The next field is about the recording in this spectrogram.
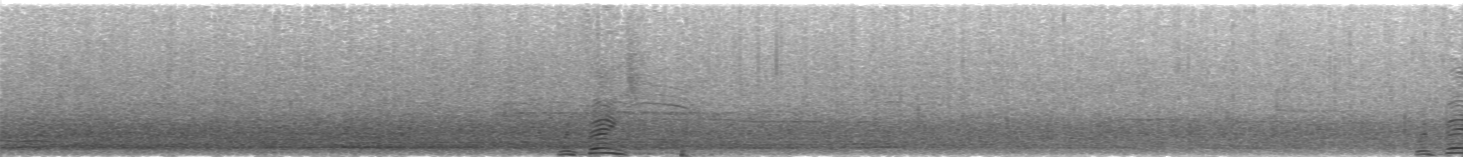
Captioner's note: cheers and applause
